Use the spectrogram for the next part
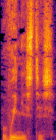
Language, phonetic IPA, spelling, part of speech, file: Russian, [ˈvɨnʲɪsʲtʲɪsʲ], вынестись, verb, Ru-вынестись.ogg
- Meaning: 1. to dart out, to fly out 2. passive of вы́нести (výnesti)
